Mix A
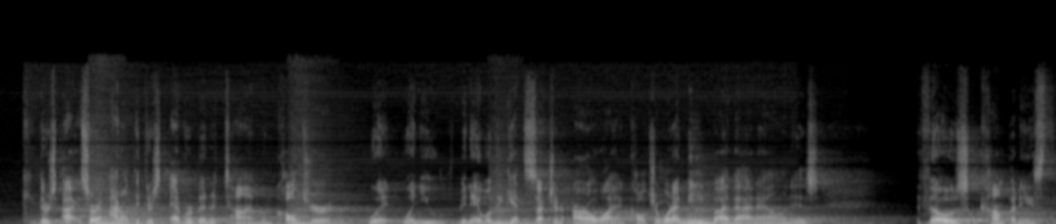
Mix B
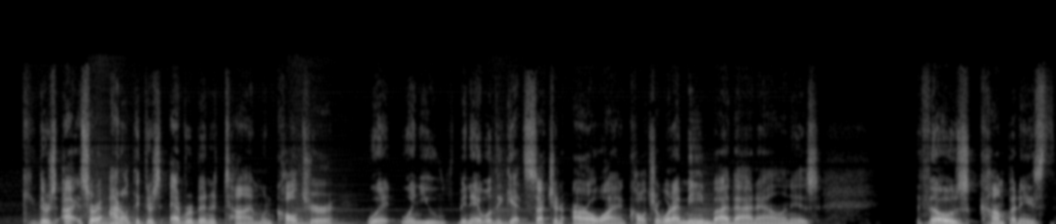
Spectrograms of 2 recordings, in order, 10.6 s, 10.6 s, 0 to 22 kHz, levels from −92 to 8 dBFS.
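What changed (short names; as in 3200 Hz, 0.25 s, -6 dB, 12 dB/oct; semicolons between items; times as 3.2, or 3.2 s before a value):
background -10.0 dB; reverb: off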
